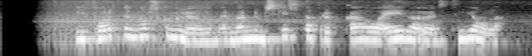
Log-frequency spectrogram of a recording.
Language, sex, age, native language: Icelandic, female, 30-39, Icelandic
